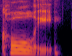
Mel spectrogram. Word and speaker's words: Coley: Because Coley was spelled like Cole, but it was pronounced Coley.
